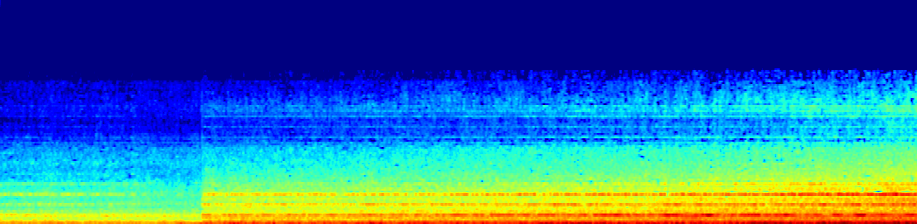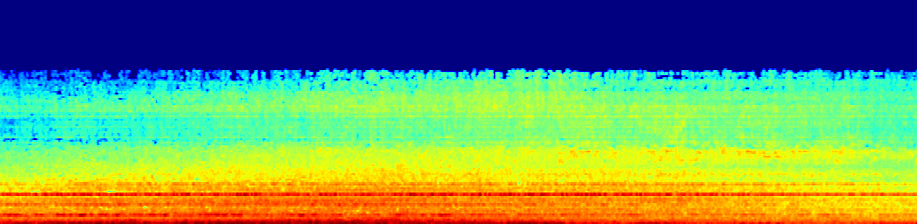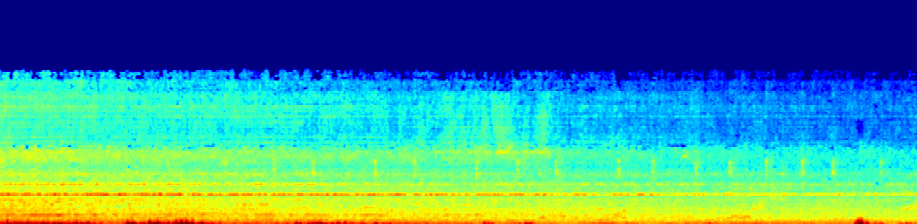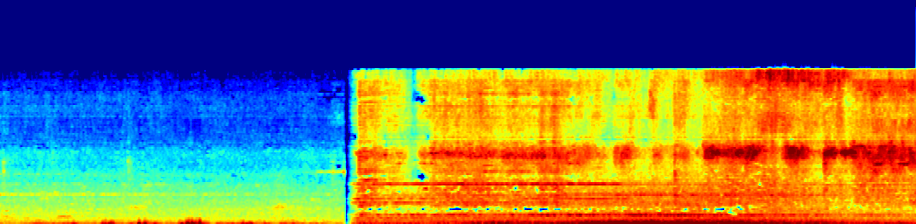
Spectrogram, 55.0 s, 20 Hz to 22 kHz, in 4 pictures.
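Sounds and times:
locomotive whine: 0.0s - 55.0s.

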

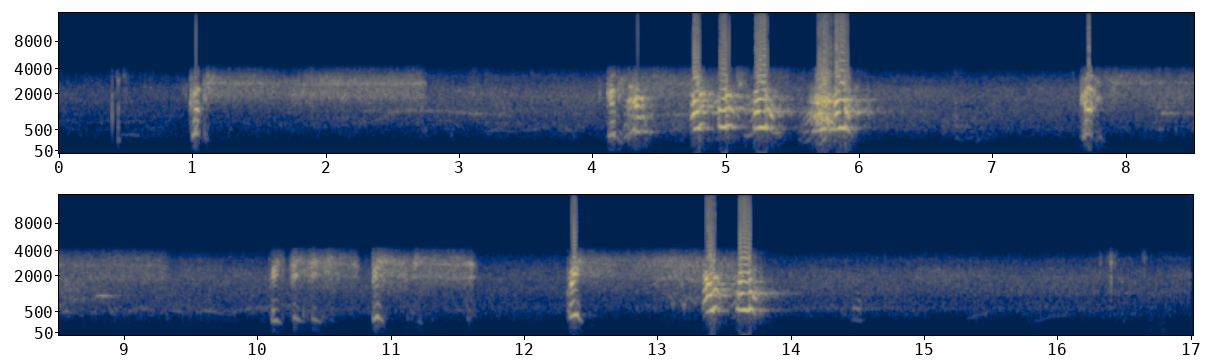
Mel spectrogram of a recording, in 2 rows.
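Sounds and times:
dog barking: 4.2s - 6.2s, 7.7s - 9.4s, 13.3s - 14.0s.

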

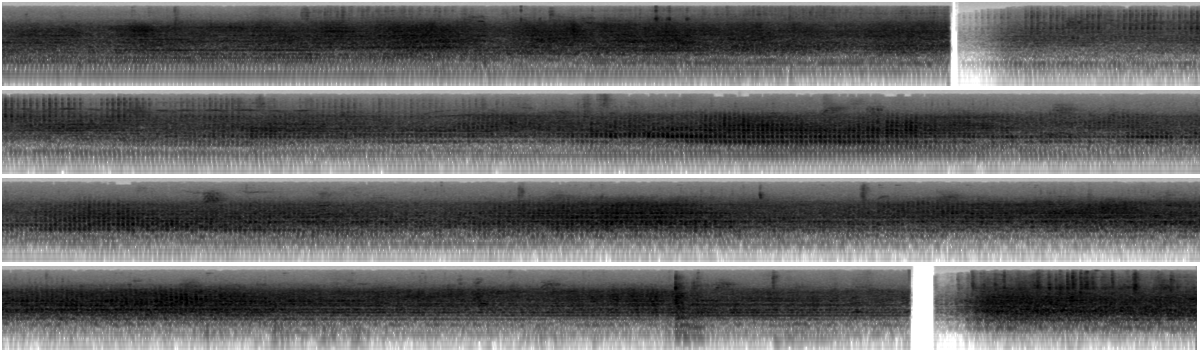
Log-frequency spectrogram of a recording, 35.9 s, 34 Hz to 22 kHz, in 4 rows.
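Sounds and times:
helicopter flying overhead: 0.0s - 35.9s.

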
